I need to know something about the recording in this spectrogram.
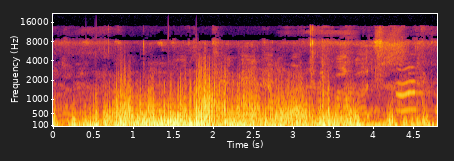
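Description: Wind buffets the microphone throughout, a steady low, blustery rumble that swells and eases without stopping, with a few faint higher chirping tones near the end.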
